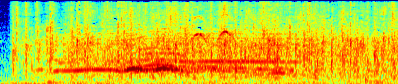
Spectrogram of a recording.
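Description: A crowd applauds steadily, a dense wash of clapping that holds at a fairly even level for a few seconds, with a faint whistle or cheer rising briefly in the middle.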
